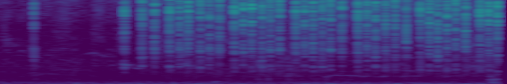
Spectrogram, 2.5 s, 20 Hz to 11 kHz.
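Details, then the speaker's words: Champion Arctica 3000 baitcasting reel in good condition being tested: winding gives only a fast, even, low-level fine clicking with no grinding, and it stays quiet when casting. Quiet and working normally. "สภาพดีใช้ได้เสียงเงียบครับเนี่ยหมุนน่ะได้ยินแต่เสียงแต๊กๆๆๆอ่ะตีออกยังเงียบ"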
